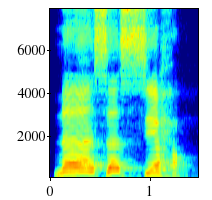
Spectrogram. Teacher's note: سین کو سین کے ساتھ ملائیں گے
